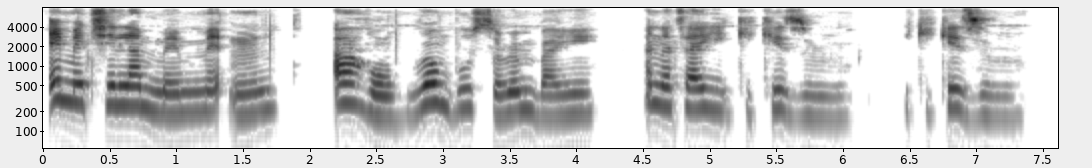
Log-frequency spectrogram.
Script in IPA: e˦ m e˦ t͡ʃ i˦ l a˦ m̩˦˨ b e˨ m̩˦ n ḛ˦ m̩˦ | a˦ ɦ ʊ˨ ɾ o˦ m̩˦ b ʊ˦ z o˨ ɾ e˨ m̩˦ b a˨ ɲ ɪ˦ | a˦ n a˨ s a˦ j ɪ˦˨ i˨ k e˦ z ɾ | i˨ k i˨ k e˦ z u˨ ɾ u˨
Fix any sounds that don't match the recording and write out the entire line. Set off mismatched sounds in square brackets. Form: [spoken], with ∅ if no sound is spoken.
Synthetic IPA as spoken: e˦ m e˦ t͡ʃ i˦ l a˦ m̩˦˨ [m] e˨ m̩˦ [m] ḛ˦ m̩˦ | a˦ ɦ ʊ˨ ɾ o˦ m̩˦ b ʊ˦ [s] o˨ ɾ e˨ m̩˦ b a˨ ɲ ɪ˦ | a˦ n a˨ [t] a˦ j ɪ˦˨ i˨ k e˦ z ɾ | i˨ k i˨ k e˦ z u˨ ɾ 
